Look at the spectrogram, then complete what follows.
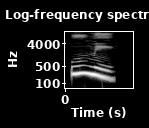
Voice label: "ಊಮೆ", Kannada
